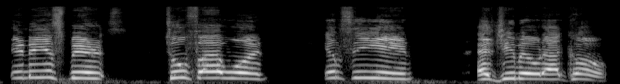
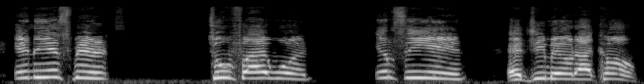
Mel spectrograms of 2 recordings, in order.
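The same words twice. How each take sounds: The two takes are said the same way.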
